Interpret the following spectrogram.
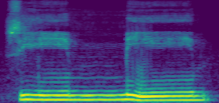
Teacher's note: The nun at the end of the sin is merged, is having idgham into the following letter, mim. This idgham makes this letter compulsory mad heavy.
